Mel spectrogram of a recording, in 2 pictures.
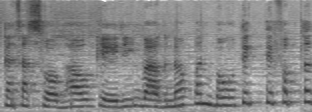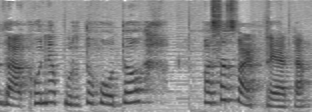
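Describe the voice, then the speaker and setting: A woman voicing a lively, chatty young woman in an audio story, talking expressively to her father. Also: high voice, normal speed, close to an everyday voice. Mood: wistful. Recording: roomy muffled recording, soft music.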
